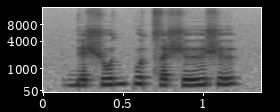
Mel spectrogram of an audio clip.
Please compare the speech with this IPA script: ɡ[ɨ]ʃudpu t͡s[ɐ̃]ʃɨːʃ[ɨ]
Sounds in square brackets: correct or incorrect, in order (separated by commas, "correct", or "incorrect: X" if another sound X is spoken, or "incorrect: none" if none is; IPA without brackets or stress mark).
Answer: incorrect: ɛ, incorrect: ɐ, correct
